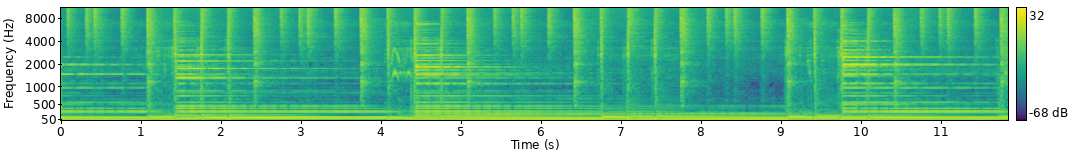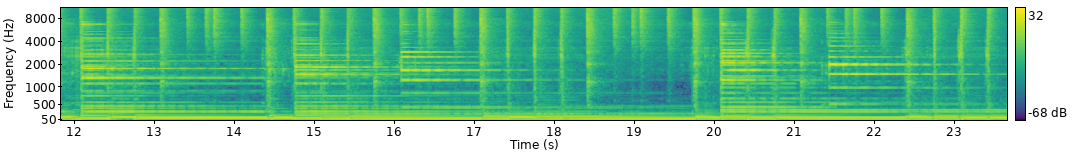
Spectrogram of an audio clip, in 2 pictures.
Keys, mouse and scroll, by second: 1.1-5.0 scroll up 1, 5.0 click, 6.9 space, 7.1 click, 7.5 space, 7.9 ctrl+click, 8.6 ctrl+click, 10.3 ctrl+click, 12.3-15.0 ctrl+alt+drag, 15.8 ctrl+alt+click.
